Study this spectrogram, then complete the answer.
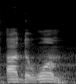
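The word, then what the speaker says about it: אדום: And how you say it in Hebrew is Adawam.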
